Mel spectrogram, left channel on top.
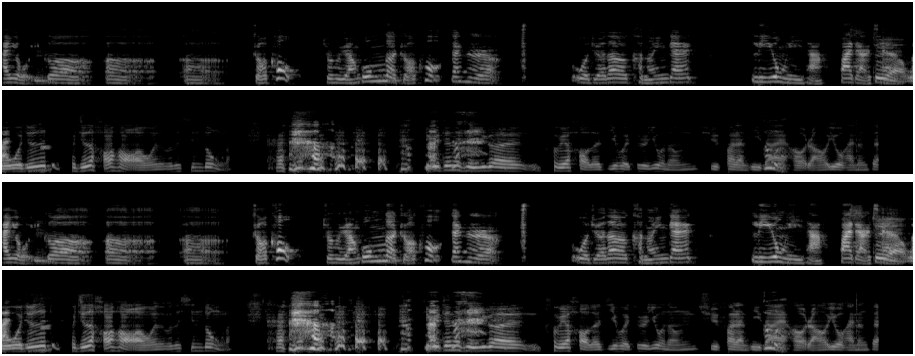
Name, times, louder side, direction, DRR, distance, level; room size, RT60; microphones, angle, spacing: voice 1, 0.0-2.2 2.5-5.0 5.7-6.9 7.5-9.2 9.5-9.6 12.0-12.4 13.3-14.0 16.7-16.9, right 5 dB, 55° right, 2.4 m, -31 dB
voice 2, 3.7-4.1 8.5-17.9, right 3 dB, 70° right, 2.7 m, -37 dB
head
